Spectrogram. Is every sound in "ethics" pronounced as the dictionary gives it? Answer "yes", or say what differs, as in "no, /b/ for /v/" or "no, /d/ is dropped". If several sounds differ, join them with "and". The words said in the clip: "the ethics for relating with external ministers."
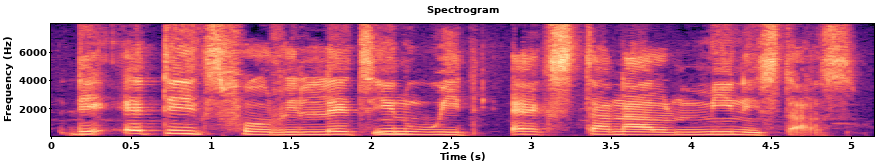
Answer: no, /t/ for /θ/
